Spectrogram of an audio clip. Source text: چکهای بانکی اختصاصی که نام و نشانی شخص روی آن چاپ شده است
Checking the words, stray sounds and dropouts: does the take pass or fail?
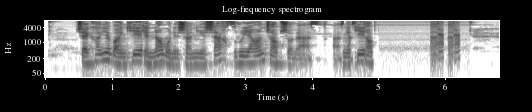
fail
